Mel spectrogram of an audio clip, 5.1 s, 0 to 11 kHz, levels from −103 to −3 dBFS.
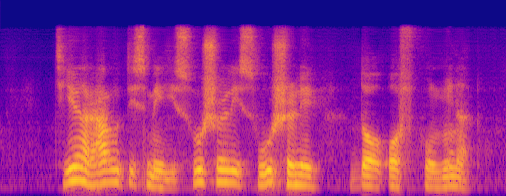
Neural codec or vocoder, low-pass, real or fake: codec, 16 kHz, 0.7 kbps, FocalCodec; 7.2 kHz; fake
